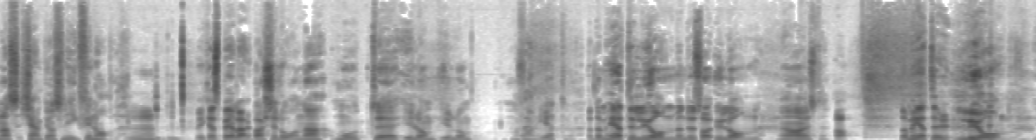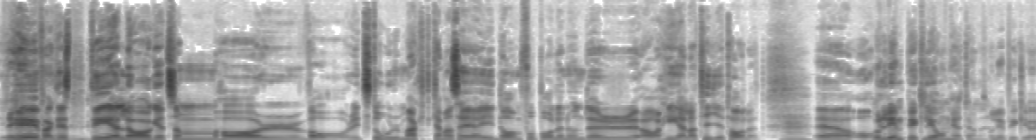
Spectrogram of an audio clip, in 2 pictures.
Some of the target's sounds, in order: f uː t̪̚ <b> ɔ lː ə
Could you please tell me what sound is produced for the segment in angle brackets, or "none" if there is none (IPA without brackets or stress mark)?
b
